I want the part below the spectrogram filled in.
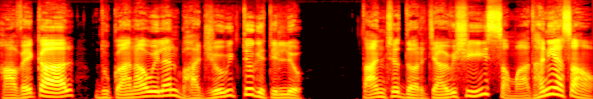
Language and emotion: Goan Konkani, happy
